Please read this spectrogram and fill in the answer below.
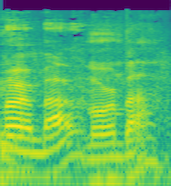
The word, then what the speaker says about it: Moranbah: Moranbah.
